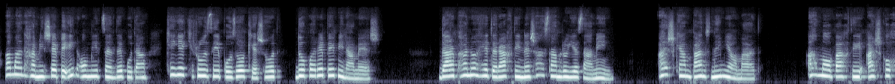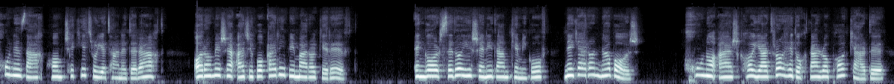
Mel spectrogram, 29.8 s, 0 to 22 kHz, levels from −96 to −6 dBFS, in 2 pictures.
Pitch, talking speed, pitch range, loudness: 260 Hz, 120 wpm, 235-290 Hz, -16 LUFS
